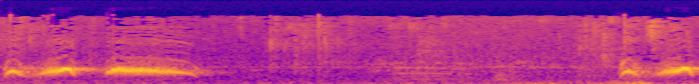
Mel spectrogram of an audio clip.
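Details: Over-thirty-year-old spotted dove finishing a phrase of two deep, burry coos, then pausing about two seconds before starting another with a rising note and a low coo.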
